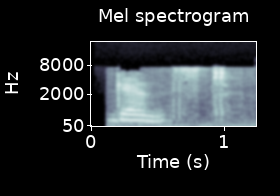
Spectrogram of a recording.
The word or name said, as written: gainst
